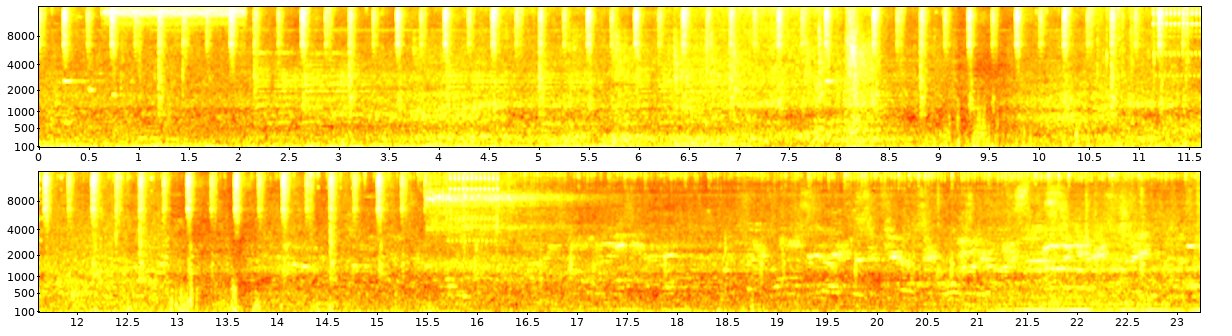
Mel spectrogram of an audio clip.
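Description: Street traffic with cars going by, mixed with music that has a strong bass and with voices in the background.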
